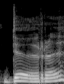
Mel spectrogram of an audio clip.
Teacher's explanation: The letter R is trilled as in the Spanish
